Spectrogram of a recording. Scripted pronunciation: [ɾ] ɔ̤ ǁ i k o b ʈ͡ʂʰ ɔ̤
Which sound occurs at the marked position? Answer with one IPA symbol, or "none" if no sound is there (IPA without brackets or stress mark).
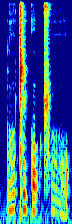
ɾ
